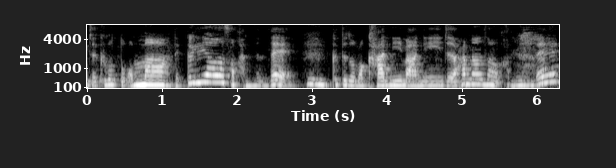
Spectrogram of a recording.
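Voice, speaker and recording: Audible room echo surrounds a woman speaking at a fairly slow pace. Her fairly high, somewhat breathy voice swings very widely in pitch. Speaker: hiking club member. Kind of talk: casual chat.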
